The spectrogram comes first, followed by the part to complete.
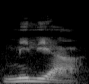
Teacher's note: you see i'm not pronouncing the d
